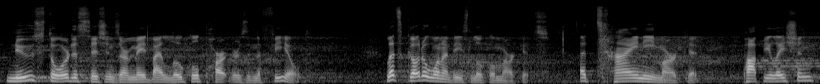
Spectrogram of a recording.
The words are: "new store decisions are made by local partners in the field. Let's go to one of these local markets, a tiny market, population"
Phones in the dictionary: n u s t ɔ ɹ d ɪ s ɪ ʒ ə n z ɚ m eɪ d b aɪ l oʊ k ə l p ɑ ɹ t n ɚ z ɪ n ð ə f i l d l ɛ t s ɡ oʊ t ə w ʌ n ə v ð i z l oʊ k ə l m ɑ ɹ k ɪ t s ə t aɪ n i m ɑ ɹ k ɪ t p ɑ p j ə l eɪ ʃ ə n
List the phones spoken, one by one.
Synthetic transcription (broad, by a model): n u s t ɔ ɹ d ɪ s ɪ ʒ ə n z ɚ m eɪ d b aɪ l oʊ k l p ɑ ɹ t n ɚ z ɪ n ð ə f i l d l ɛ t s ɡ oʊ t ə w ʌ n ə v ð i z l oʊ k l m ɑ ɹ k ɪ t s ə t aɪ n i m ɑ ɹ k ɪ t p ɑ p j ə l eɪ ʃ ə n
